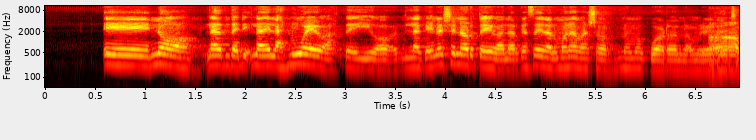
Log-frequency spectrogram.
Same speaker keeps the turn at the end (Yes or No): No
